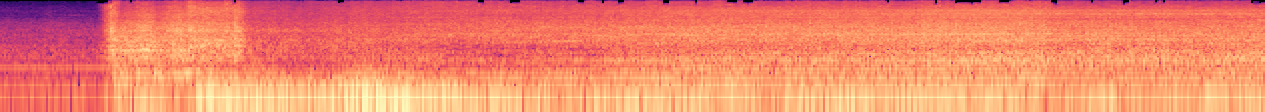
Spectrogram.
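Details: Daihatsu Dabbab petrol engine just after its electronic throttle body was cleaned and refitted, original sensor kept: cranks, catches, then holds a fast steady idle that never drops; idle set too high, burns more petrol; high idle.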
